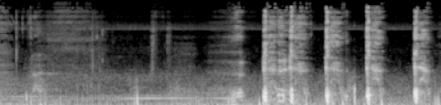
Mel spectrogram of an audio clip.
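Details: Uncontrollable coughing in someone with a very bad cough and flu-like illness, possibly a virus, not yet recovered: throat clearing, then about six harsh, forceful coughs in quick succession.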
